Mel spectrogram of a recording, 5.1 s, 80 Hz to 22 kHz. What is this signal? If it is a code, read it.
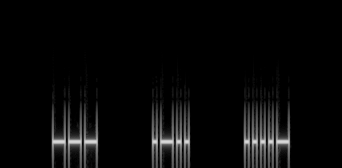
Morse code, heard as a keyed tone, about 20 wpm, spaced as for 8 wpm, 700 Hz. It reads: OL4
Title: 074 Lesson 13e - Letter L - Three Characters 20wpm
